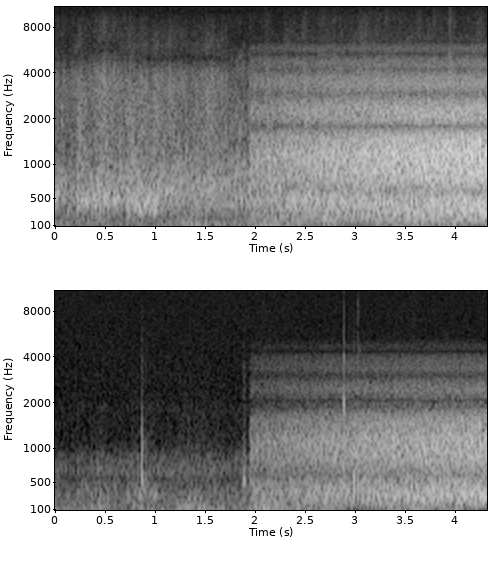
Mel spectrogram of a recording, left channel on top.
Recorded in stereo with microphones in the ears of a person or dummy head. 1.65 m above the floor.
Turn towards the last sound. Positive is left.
turn(degrees=70)  # may be behind; listen again after turning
